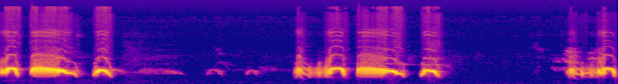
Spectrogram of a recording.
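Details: Spotted dove gives its flock-gathering call: repeated phrases of a clipped stuttering start, a long falling hoarse coo and a short final note, each phrase about three seconds apart, clean and close.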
